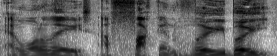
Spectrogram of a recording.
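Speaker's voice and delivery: put-on broad Australian accent, stretched vowels; hearty, slow Australian impression; Aussie guy. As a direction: drawl it like a true-blue Aussie bloke. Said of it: "that fucking Aussie guy".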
